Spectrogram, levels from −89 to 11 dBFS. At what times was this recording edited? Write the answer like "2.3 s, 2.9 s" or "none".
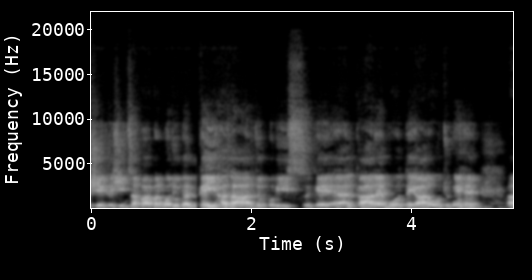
1.3 s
